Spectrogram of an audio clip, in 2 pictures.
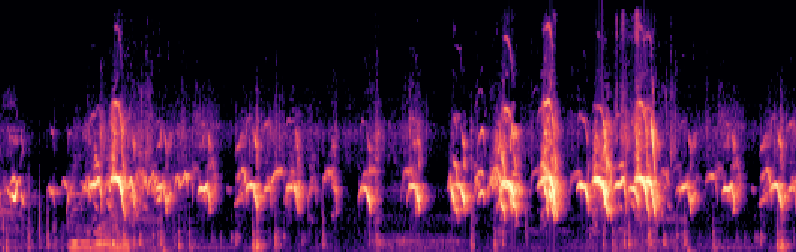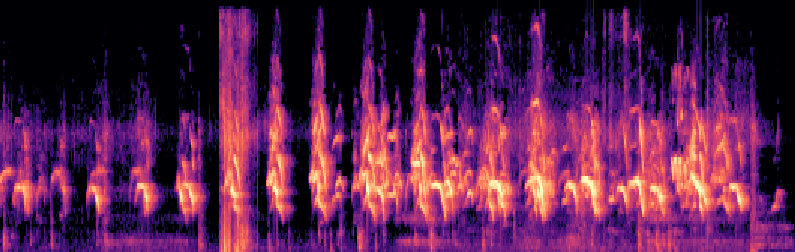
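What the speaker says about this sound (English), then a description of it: "we're gonna get these guys into the brooder with our other chicks" Baby chicks in a brooder cheeping: a dense, continuous chorus of high, rapid peeps from several birds close by, with occasional faint voices in the background.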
